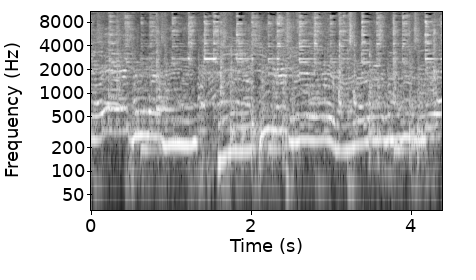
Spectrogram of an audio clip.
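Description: Several voices singing a ceremonial Vodou chant in long held notes that slide between pitches, with a rattle shaking steadily under them.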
